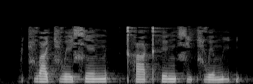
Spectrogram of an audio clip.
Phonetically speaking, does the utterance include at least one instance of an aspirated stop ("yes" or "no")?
yes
